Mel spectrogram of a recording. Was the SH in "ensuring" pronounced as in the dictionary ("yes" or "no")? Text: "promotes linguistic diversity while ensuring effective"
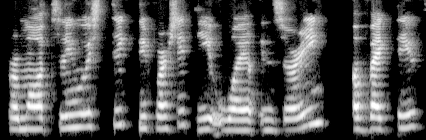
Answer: no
